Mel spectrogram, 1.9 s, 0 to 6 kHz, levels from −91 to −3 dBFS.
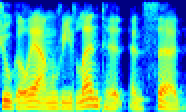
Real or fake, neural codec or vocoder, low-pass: real; none; 5.4 kHz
